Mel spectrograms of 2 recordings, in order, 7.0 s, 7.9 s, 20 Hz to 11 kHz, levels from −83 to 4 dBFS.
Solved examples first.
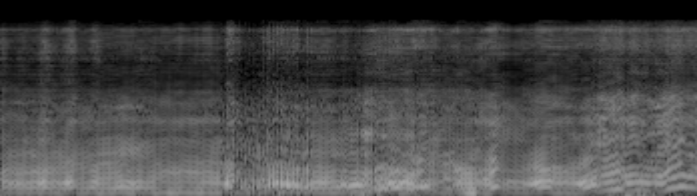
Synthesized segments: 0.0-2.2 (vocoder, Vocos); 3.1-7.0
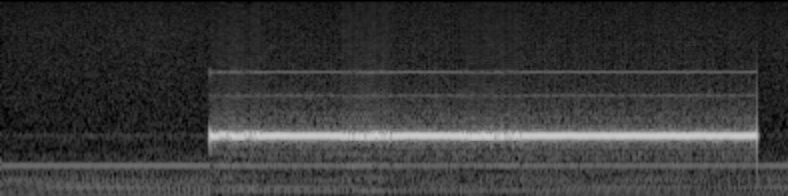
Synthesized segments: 2.1-2.6 (vocoder, Vocos); 3.4-3.9; 4.6-5.2

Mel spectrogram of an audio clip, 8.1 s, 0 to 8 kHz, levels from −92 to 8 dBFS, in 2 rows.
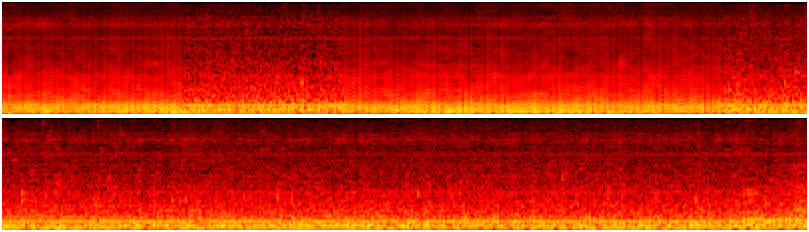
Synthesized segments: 0.0-0.9 (vocoder, Vocos); 1.7-3.6

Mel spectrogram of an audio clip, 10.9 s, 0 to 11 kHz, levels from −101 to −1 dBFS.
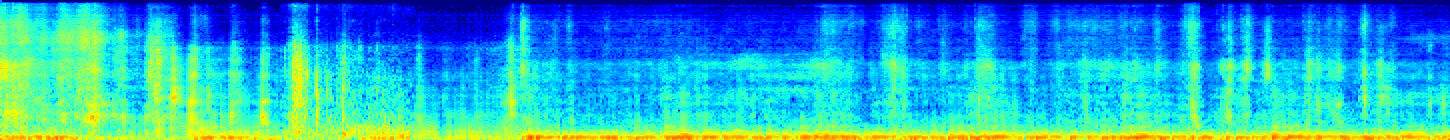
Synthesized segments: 0.0-2.1 (vocoder, Vocos); 3.1-10.9

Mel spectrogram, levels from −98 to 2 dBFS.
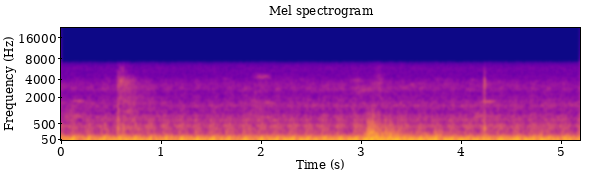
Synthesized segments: none

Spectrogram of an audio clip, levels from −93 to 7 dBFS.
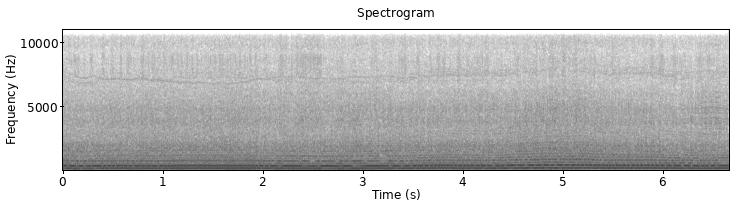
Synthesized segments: none

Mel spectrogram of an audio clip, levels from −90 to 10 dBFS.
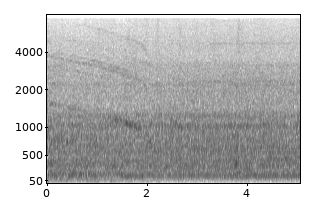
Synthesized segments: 0.0-4.2 (vocoder, Vocos)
